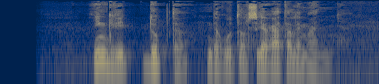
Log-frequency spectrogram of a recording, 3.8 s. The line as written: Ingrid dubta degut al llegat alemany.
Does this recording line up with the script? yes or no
yes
